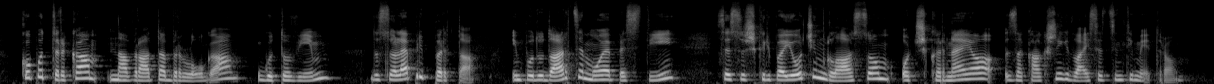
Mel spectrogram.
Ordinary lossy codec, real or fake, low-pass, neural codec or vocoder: none; real; none; none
